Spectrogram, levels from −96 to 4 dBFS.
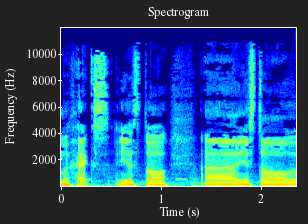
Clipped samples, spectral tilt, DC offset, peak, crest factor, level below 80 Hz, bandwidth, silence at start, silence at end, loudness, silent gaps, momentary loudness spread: under 0.1%; -5.5 dB/octave; under 0.1%; -14 dBFS; 14 dB; -52 dBFS; 11 kHz; 0 s; 0 s; -29 LUFS; none; 6 LU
